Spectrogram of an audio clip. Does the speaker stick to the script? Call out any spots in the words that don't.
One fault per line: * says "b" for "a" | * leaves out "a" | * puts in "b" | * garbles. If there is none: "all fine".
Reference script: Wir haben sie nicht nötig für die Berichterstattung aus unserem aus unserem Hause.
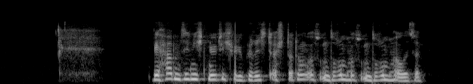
all fine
